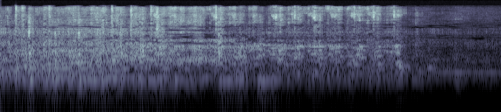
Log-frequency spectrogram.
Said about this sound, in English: six stitches, and I've gone reverse and back over again, just so that I really reinforce that corner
